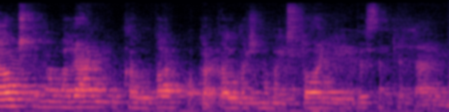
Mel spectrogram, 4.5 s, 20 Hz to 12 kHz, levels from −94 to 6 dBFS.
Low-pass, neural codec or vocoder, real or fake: 10.8 kHz; codec, 44.1 kHz, 3.4 kbps, Pupu-Codec; fake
